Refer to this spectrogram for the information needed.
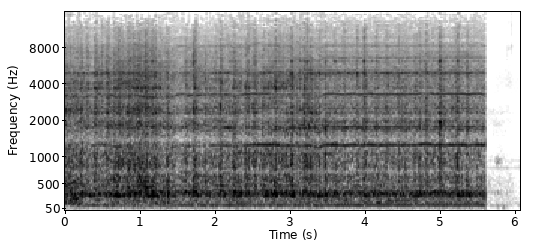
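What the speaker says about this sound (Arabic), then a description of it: "ونبدا نطحن هاد المكونات هادو حتى ينسجم ليا العصير مزيان" An electric blender grinds juice ingredients with half a litre of cold water, a loud, steady whirring roar running for several seconds before cutting off abruptly into near silence.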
